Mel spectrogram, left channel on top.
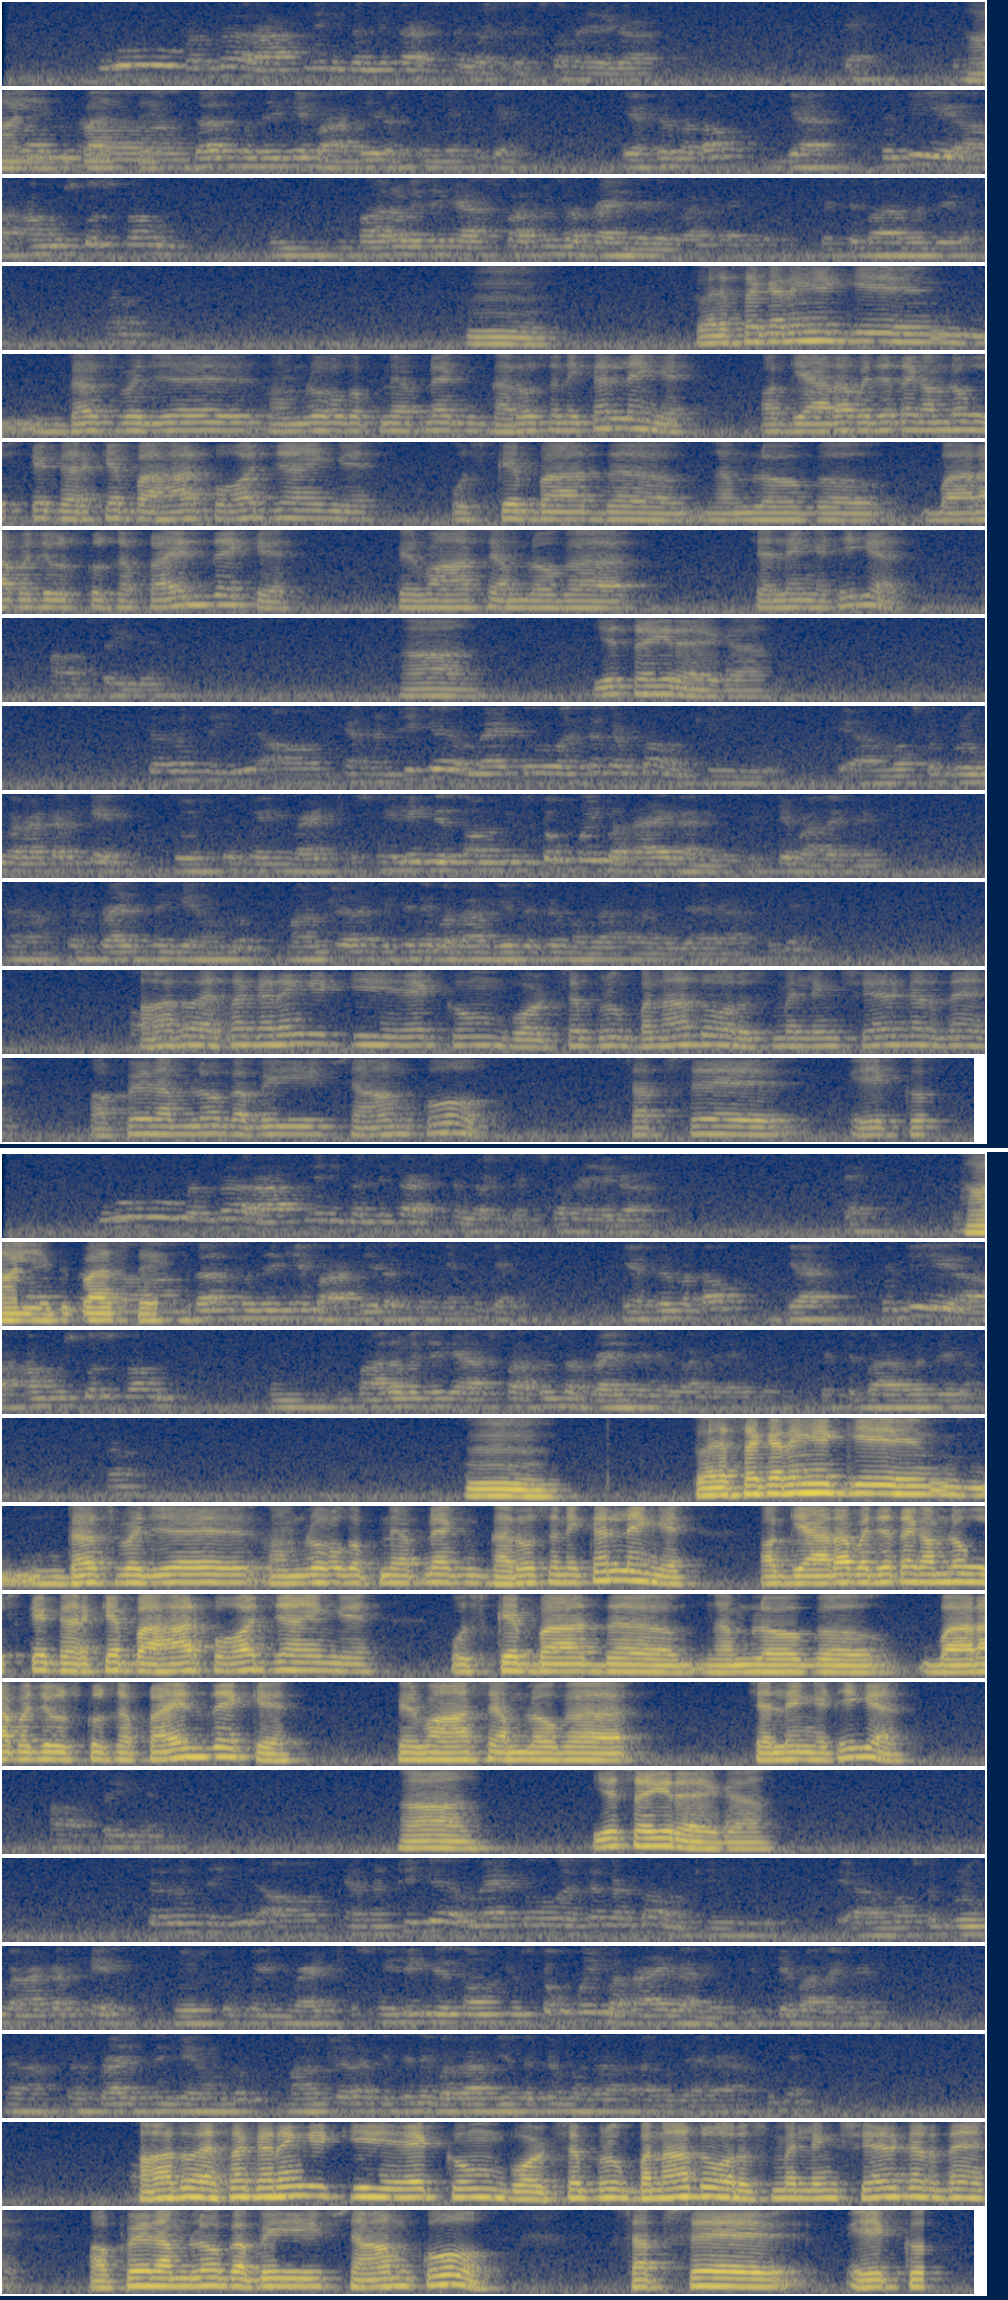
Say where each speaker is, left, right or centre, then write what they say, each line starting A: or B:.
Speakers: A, on the right; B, on the right.
A: देखो वो बंदा रात में निकलने का अच्छा लग- अच्छा रहेगा है तकरीबन
B: हाँ ये भी
A: अ,
B: बात सही
A: दस
B: है
A: बजे के बाद ही रखेंगे ठीक है या फिर बताओ ग्यारह क्योंकि अ, हम उसको सुबह बारह बजे के आसपास में सरप्राइज देने वाले हैं एकदम जैसे बारह बजे का है ना
B: हम्म तो ऐसा करेंगे कि दस बजे हम लोग अपने अपने घरों से निकल लेंगे और ग्यारह
A: हाँ
B: बजे तक हम लोग उसके घर के बाहर पहुंच जाएंगे उसके बाद अ, हम लोग बारह बजे उसको सरप्राइज देके फिर वहां से हम लोग अ, चलेंगे ठीक है
A: हाँ सही है
B: हाँ ये सही रहेगा
A: चलो सही है और क्या ना ठीक है मैं तो ऐसा करता हूँ कि व्हाट्सएप ग्रुप बना करके दोस्तों को इनवाइट उसमें लिख देता हूँ कि उसको कोई बताएगा नहीं इसके बारे में है ना सरप्राइज देंगे हम लोग मालूम चला किसी ने बता दिया तो फिर मजा खराब हो जाएगा ठीक है और
B: हाँ तो ऐसा
A: अ,
B: करेंगे कि एक तुम व्हाट्सएप ग्रुप बना दो और उसमें लिंक शेयर कर दें
A: हाँ
B: और फिर हम लोग अभी शाम को सबसे एक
